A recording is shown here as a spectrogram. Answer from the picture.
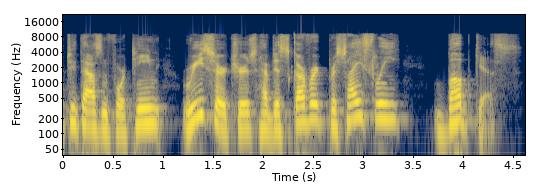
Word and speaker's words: bupkis: As of 2014, researchers have discovered precisely bupkis. Bupkis is spelled with a P, moron.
